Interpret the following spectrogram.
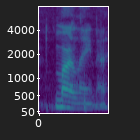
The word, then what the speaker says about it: Marlena: Marlena, yes.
